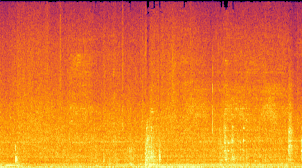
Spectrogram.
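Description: Excavator working: its engine runs as a steady low drone with a hydraulic whine that comes and goes. There are crunching scrapes of the bucket in earth and stones, the loudest about three seconds in and again near the end.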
